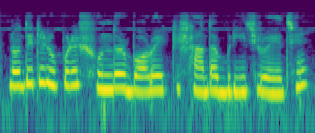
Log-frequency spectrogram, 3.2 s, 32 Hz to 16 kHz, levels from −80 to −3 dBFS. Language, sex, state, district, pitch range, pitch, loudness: Bengali, female, West Bengal, Alipurduar, 225-295 Hz, 255 Hz, -12 LUFS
